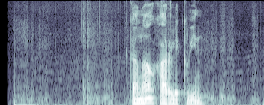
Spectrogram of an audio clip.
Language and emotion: Russian, neutral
